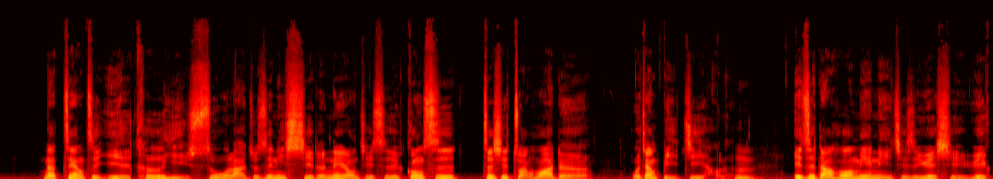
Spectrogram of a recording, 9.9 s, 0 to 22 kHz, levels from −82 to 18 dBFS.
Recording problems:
none

